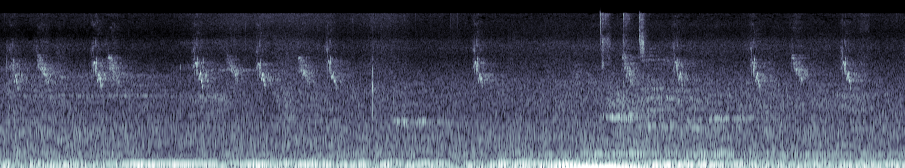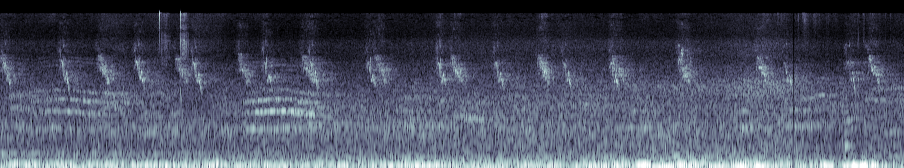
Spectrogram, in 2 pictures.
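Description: Small birds chirping, short high chirps several a second, with a few longer arching calls about ten and twelve seconds in. A low rumble runs underneath and swells briefly about six seconds in.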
